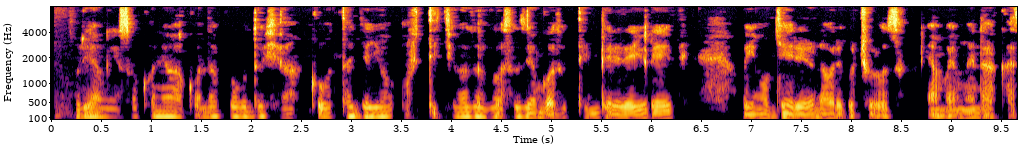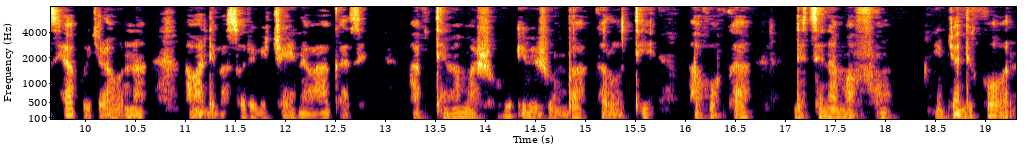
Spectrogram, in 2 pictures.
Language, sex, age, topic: Kinyarwanda, male, 18-24, finance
